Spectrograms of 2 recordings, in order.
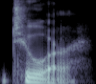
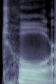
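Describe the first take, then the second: First: The word is stretched into two syllables. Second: The word is said as one short syllable. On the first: "you're doing a bit of a of a double syllable" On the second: "It's just tour, like T O R"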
